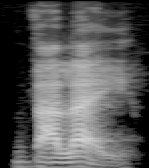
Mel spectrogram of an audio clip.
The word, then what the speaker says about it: valet: could argue that that the correct pronunciation is valet with the silent T.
